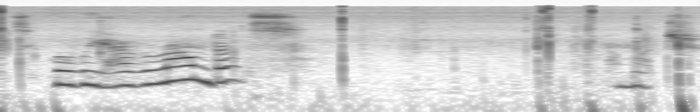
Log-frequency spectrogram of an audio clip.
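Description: Against noticeable background noise, a woman with an extremely high pitch speaks at a fairly slow pace and with fairly even intonation. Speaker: gaming YouTuber. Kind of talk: gameplay commentary.

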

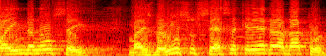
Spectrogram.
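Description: Here a man talks at a moderate pace in a high pitch. His pitch variation is ordinary. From Brazil, São Paulo state. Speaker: former city councillor. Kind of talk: interview testimony. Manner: formal. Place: office. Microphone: lapel.

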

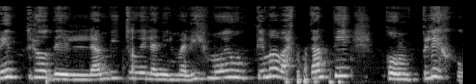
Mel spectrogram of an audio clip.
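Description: Speaking at a fairly slow pace, a woman with a high pitch uses lively intonation over light background noise. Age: 20s. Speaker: animal rights campaign spokesperson. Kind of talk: online talk. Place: home room. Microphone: earbuds.

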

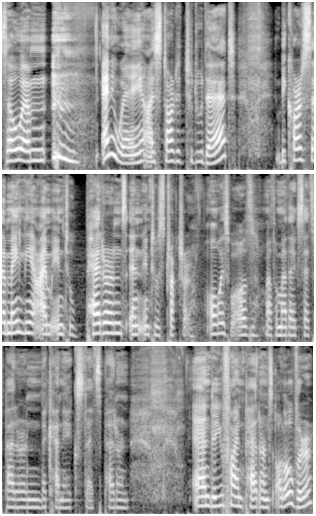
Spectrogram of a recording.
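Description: In a quiet setting, a woman speaks at a moderate pace with ordinary pitch variation. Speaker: conference speaker. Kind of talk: conference talk. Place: stage. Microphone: headset.

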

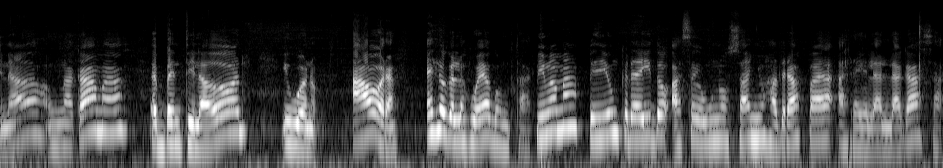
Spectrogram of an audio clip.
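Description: With a Cuban accent, a woman speaks at a moderate pace with lively intonation. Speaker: vlogger. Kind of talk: casual house tour talk to camera. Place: home room. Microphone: lapel.

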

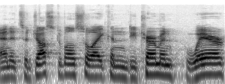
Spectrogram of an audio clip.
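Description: The pace is fairly slow. The tone is bright and sharp. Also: man. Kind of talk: tutorial. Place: workshop.

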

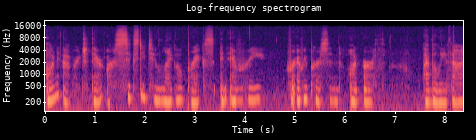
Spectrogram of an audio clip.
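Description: A soft-spoken, somewhat breathy woman with an American accent, gentle in tone, fairly high in pitch, flat and monotone, at a very slow pace over light background noise. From United States. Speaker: ASMR video creator reading facts. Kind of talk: whispered ASMR reading of trivia. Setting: home recording with book, tapping and page turning. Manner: soft-spoken, gentle, slow and intimate; playful, reacting with curious surprise.

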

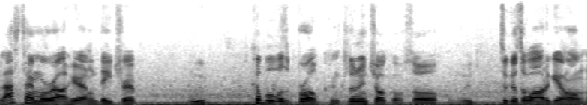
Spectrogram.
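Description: Over noticeable background noise, a man talks at a very fast pace in a dry recording with no echo. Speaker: vlogger. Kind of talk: casual vlog chat. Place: station. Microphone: phone near.

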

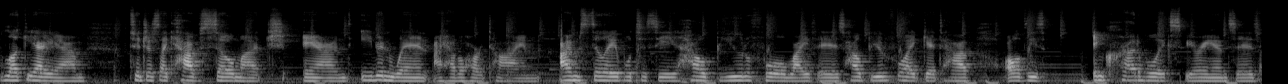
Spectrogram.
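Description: With faint music in the background, a woman speaks at a fairly low pitch and a moderate pace in a monotone, flat delivery. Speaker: lifestyle vlogger. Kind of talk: casual vlog chat. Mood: warm, reflective. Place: home room. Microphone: phone near.

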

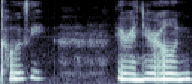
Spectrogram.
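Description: The tone is warm and soothing. The pace is very slow. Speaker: ASMR creator guiding relaxation. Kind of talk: guided meditation, cozy visualization. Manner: soft, slow, soothing and intimate, with gentle hums and sighs; warm and reassuring, chatty, with small laughs.

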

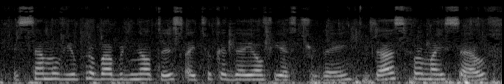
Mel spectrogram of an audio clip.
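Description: Noticeable background noise behind a fairly slow delivery. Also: woman. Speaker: video blogger commenting on news. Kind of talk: reading an article aloud with commentary. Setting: outdoors. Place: waterside. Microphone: phone near.

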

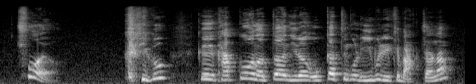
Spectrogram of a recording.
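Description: With lively intonation, a man's speech moves at a fairly quick pace. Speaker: live streamer. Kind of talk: casual storytelling to stream viewers. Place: home room. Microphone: studio mic.

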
